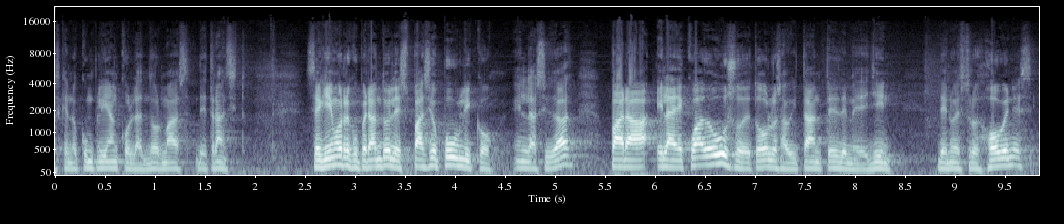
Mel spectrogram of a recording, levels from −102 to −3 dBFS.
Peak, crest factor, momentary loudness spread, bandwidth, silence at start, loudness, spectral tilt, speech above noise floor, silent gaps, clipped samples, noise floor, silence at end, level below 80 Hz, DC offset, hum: 0 dBFS; 14 dB; 12 LU; 11 kHz; 0 s; -15 LUFS; -6.5 dB/octave; 28 dB; none; under 0.1%; -43 dBFS; 0.05 s; -46 dBFS; under 0.1%; none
